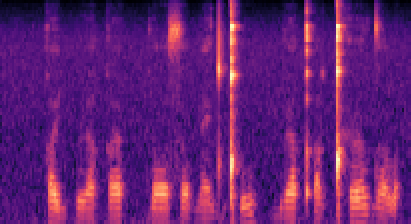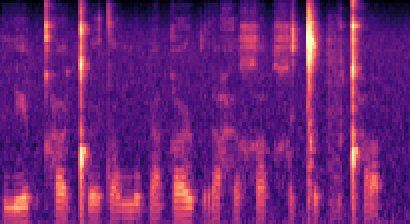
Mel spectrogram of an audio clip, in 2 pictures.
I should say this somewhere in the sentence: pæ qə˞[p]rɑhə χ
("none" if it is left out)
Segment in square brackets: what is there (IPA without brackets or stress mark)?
p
